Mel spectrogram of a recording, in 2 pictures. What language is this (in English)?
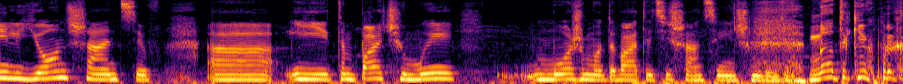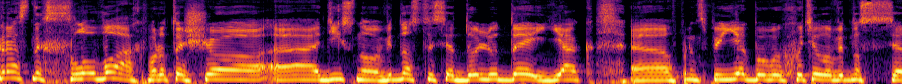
Ukrainian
